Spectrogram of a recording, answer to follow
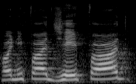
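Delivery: lively host signing off; show host sign-off. Pretend. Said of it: "sign out in the different languages".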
